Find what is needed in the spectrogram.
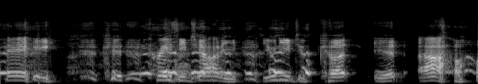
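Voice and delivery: hammed-up TV dad telling him off; mock sitcom dad, laughing through it; laughing sitcom scold.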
